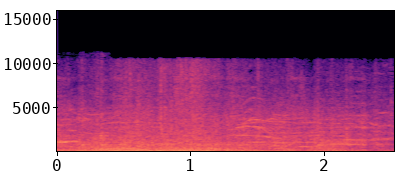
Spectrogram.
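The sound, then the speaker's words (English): Loud engine roar from a car driving through a train carriage among startled passengers, a dense steady rumble that eases slightly toward the end. “Ford drives between startled passengers.”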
